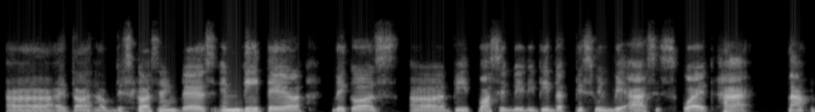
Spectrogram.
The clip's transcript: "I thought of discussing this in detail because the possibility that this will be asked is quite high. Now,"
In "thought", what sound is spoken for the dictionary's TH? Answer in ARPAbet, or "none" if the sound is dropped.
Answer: T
